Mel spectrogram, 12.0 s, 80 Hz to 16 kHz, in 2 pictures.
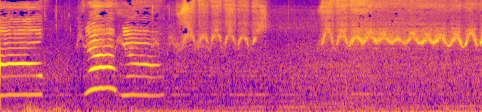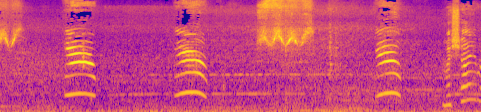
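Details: Street cats filmed in January 2024; a series of short, arched, high meows, about seven spaced through the recording, with faint talking, steady background hum and occasional wavering tonal sounds.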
